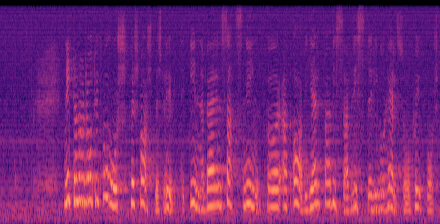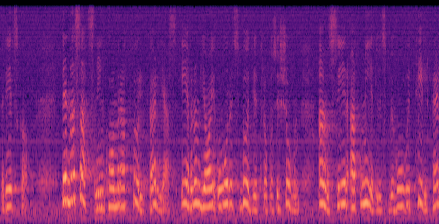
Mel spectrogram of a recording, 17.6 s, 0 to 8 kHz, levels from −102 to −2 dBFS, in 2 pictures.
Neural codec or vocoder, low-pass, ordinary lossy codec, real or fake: vocoder, 24 kHz, 100 mel bands, Vocos; 7.2 kHz; none; fake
